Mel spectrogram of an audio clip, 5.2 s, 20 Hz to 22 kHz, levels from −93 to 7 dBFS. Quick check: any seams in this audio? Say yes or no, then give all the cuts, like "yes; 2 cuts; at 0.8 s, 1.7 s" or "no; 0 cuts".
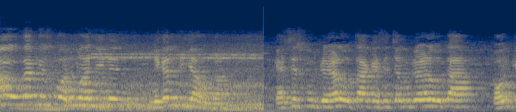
yes; 1 cut; at 2.5 s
